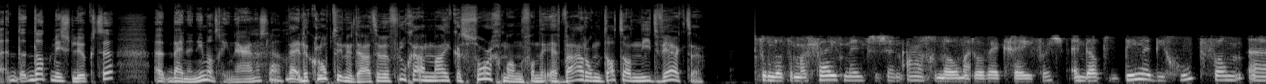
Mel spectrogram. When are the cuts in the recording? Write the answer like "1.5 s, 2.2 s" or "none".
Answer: 5.6 s, 9.7 s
